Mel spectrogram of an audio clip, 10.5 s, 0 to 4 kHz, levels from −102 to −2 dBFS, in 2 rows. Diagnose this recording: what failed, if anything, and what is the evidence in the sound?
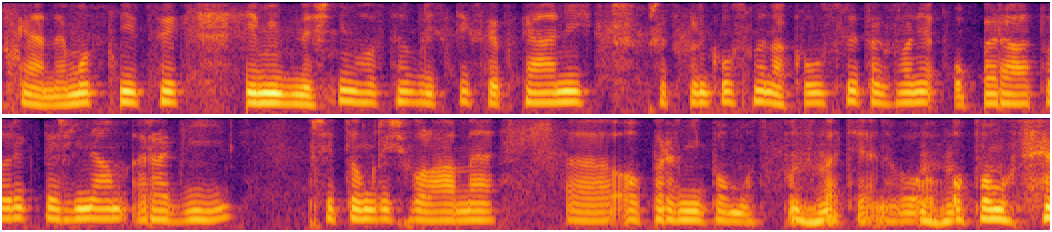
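Sound chopped by the voice detector, 0.53 to 1.22 s: the speech breaks up repeatedly, with about 210 ms of it replaced in pieces by synthetic noise. This is call processing, likely the sender's voice activity detector toggling on and off and the receiver filling the gaps with comfort noise. On a spectrogram, the harmonic speech striations alternate with short blocks of smooth, uniform noise. The waveform shows the envelope dropping abruptly into a low, even band several times.

Sound dropped by the voice detector happens at 2.99 to 3.05 s (60 ms), at 4.88 to 4.91 s between "chvilkou jsme nakousli takzvaně" and "kteří nám radí" (30 ms), and at 7.79 to 8.06 s just after "tom když voláme" (270 ms). Each time, the speech gives way to steady noise and then resumes. The likely cause is that the detector classed the quieter speech as background and stopped sending. 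A spectrogram shows speech energy vanishing into a featureless noise patch.

Onset clipped by the voice detector, 4.74 to 4.76 s: about 20 ms of the start of a sound is missing, so it begins abruptly without its soft attack. The detector was likely slow to trigger, so the first frames were never sent. On the waveform, the envelope jumps straight from the noise floor to full level. On the spectrogram, the onset edge is vertical and sharp instead of tapered.

Comfort noise in place of the background, 6.47 to 6.77 s between "kteří nám radí" and "tom když voláme", and 9.05 to 9.14 s: the real background in these pauses is swapped for smooth synthetic noise. This is likely discontinuous transmission during silence. The first patch is about 3 dB quieter than the surrounding background and the second about 1 dB louder. A spectrogram shows the detailed background texture turning into a uniform, stationary wash. 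Throughout, the spectrum stops at 4 kHz, consistent with a G.711 narrowband call path.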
